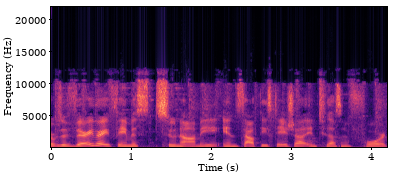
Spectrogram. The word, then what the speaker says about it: tsunami: they may have a tsunami. Well, this doesn't sound very English, does it? I know, tsunami. And actually, if you see the spelling, it's with a T, TS.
